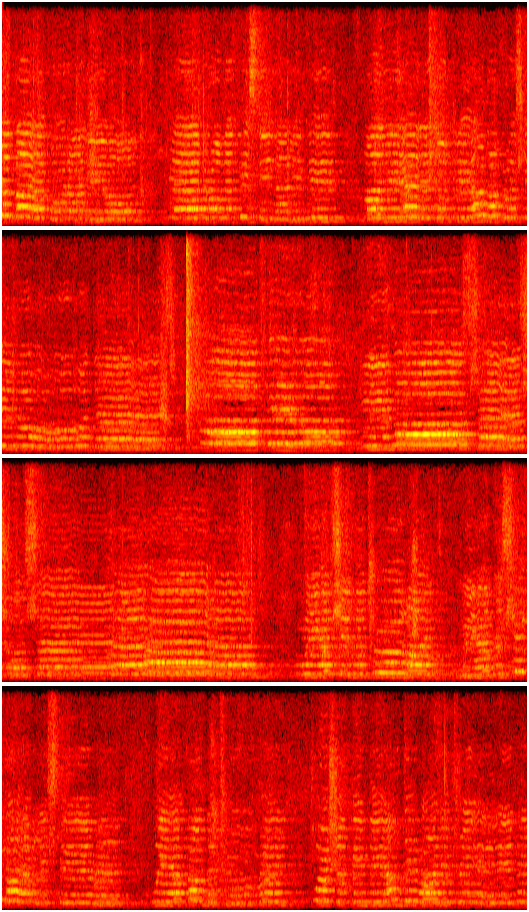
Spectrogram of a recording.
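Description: Church choir singing a liturgical hymn in several voices, in continuous phrases that rise and fall and pause briefly every few seconds.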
